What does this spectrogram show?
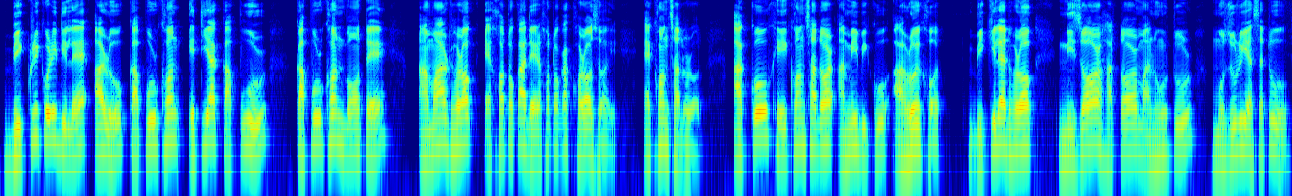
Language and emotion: Assamese, neutral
